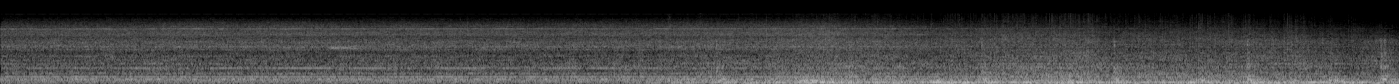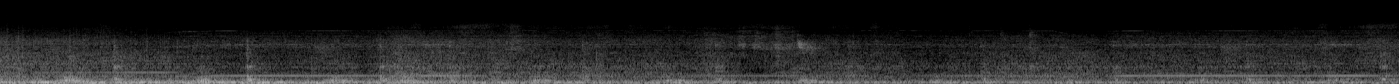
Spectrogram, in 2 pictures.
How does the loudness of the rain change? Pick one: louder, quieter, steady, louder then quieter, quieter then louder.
quieter.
